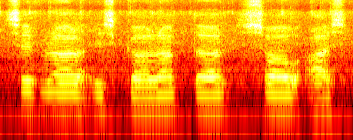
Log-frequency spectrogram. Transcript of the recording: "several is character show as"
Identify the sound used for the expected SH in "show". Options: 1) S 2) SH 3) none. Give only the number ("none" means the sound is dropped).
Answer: 1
